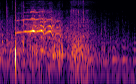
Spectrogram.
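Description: A horse whinnying: one quavering call about a third of a second in, lasting under a second and trailing off, with a hoof clop just before it.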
